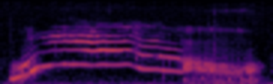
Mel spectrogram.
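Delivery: high frightened screech of a cat; a cat yowling in fright; shrill-pitched frightened cat yowl. A narrator's reading. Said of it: "The cat screeched a frightened".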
